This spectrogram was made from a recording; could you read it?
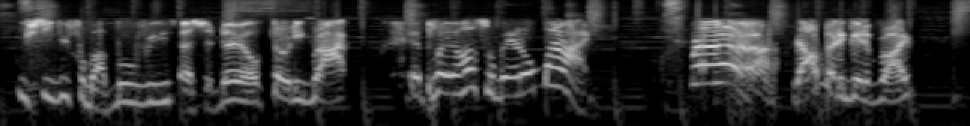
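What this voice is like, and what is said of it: Imitates another person's voice. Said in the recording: “my impression of Tracy Morgan”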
